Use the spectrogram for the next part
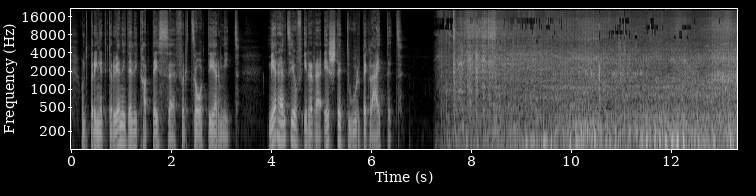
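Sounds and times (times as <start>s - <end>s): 
speech: 0.2s - 3.4s, 4.0s - 6.7s, 7.3s - 8.0s
truck diesel engine idling: 7.3s - 13.3s.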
